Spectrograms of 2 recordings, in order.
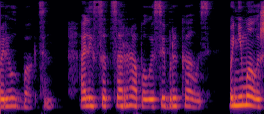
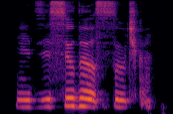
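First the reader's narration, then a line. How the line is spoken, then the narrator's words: Hissed. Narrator (Russian): прошипел Бахтин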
